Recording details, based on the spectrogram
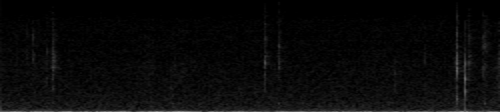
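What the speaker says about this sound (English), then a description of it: "So I can actually click the list of value button," Computer mouse clicks come in a few sharp, quiet taps, single and in quick pairs, over a faint steady room hiss.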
